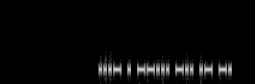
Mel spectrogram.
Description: Morse code, heard as a keyed tone, about 50 wpm, 700 Hz. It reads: VE7DAN
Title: DXCC-100 Call Signs - 6 Characters - Repeated 2x - 50wpm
